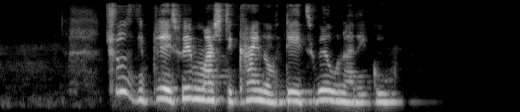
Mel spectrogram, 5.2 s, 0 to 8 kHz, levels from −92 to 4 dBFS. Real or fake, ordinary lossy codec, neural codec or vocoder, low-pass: fake; none; codec, 16 kHz, 6 kbps, DAC; 7.2 kHz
